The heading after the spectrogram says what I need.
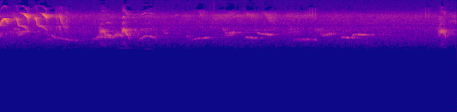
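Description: Sayaca tanager song: a rapid, squeaky jumble of thin high notes, loudest at the start, then softer twittering phrases over faint background hiss.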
